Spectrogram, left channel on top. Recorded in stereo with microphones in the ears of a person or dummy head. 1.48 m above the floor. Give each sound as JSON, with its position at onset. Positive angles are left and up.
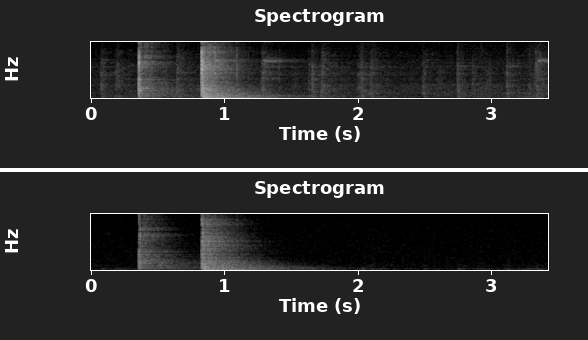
{"t": 0.3, "sound": "a door slam", "side_deg": 45, "distance_m": 0.9}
